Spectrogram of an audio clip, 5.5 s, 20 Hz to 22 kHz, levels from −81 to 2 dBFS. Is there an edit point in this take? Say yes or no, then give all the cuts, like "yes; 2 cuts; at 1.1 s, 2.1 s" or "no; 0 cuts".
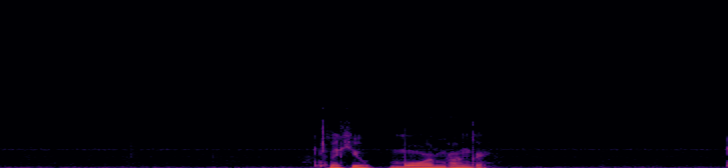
yes; 2 cuts; at 2.4 s, 3.3 s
